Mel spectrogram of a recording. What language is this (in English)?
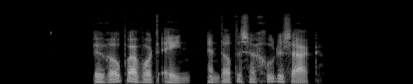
Dutch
